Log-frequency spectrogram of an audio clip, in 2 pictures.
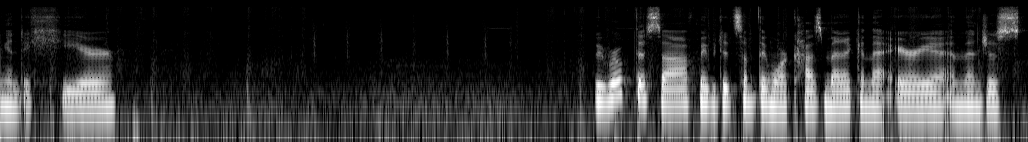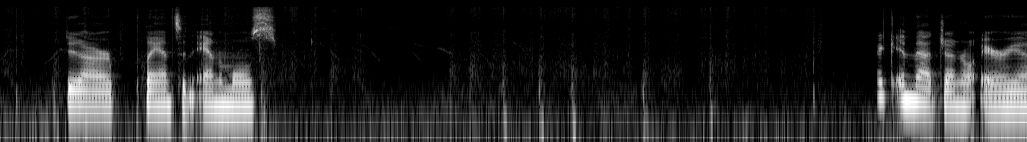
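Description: Footsteps patter softly on dry ground.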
